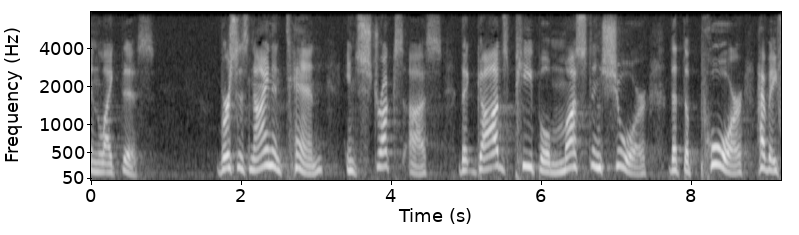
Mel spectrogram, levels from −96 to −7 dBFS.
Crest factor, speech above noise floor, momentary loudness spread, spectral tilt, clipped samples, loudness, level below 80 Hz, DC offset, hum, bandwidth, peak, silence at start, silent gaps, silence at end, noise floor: 20 dB; 33 dB; 11 LU; -4.5 dB/octave; under 0.1%; -25 LUFS; -60 dBFS; under 0.1%; none; 7.6 kHz; -6 dBFS; 0 s; none; 0 s; -58 dBFS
